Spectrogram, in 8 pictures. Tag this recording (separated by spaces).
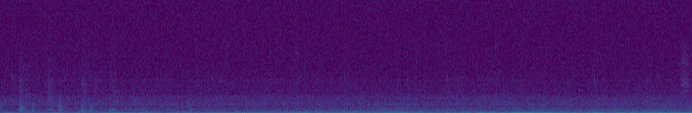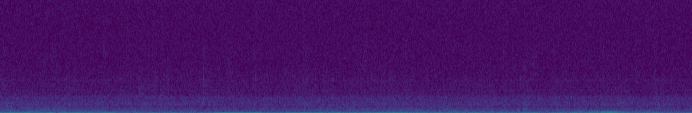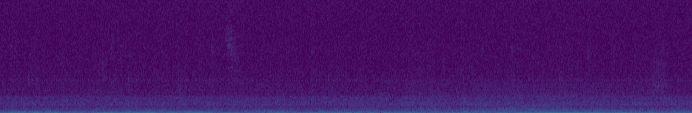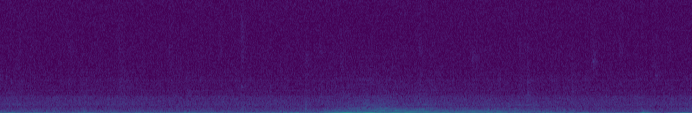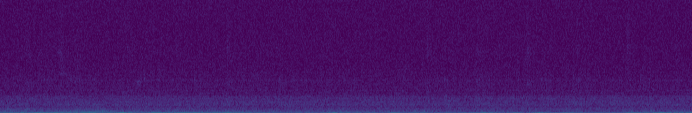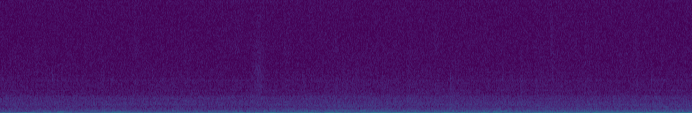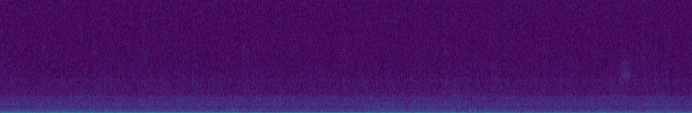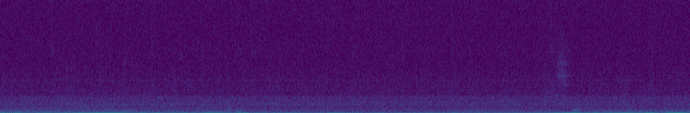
flat parisian near street silence car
